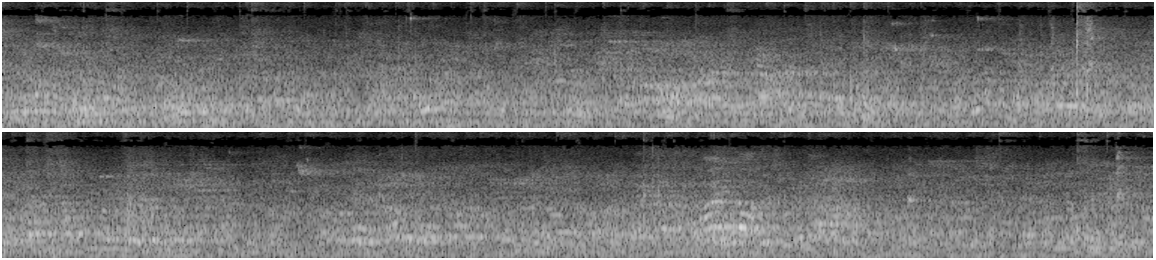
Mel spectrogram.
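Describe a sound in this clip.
Voices murmur and echo in a large hall.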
